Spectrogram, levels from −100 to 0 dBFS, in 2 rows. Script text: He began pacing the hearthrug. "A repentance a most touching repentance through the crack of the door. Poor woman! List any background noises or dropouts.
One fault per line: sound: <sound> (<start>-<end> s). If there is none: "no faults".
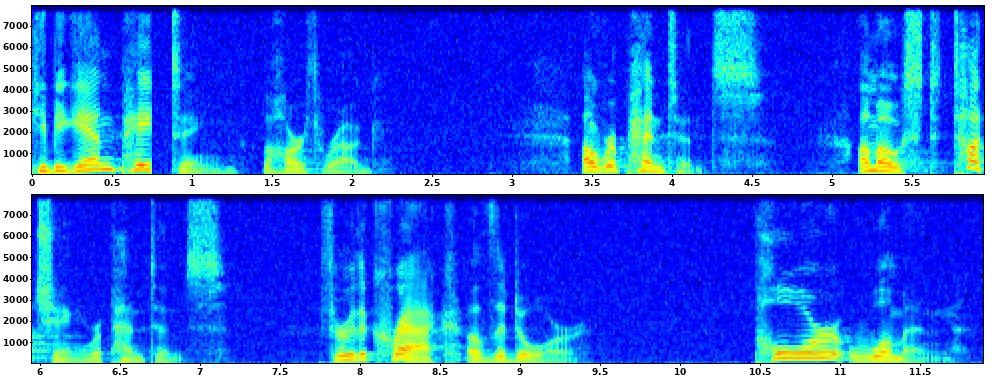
sound: dropout (0.7-0.9 s)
